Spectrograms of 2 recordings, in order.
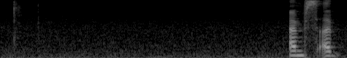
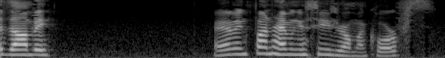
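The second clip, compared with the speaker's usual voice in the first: ordinary talk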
